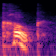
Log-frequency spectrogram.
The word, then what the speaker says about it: Koch: whose name looks like it should be pronounced Koch, or why would a group of young guys, or well, young compared to their 90-year-old parents, why would they have a name like Koch and pronounce it Coke?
